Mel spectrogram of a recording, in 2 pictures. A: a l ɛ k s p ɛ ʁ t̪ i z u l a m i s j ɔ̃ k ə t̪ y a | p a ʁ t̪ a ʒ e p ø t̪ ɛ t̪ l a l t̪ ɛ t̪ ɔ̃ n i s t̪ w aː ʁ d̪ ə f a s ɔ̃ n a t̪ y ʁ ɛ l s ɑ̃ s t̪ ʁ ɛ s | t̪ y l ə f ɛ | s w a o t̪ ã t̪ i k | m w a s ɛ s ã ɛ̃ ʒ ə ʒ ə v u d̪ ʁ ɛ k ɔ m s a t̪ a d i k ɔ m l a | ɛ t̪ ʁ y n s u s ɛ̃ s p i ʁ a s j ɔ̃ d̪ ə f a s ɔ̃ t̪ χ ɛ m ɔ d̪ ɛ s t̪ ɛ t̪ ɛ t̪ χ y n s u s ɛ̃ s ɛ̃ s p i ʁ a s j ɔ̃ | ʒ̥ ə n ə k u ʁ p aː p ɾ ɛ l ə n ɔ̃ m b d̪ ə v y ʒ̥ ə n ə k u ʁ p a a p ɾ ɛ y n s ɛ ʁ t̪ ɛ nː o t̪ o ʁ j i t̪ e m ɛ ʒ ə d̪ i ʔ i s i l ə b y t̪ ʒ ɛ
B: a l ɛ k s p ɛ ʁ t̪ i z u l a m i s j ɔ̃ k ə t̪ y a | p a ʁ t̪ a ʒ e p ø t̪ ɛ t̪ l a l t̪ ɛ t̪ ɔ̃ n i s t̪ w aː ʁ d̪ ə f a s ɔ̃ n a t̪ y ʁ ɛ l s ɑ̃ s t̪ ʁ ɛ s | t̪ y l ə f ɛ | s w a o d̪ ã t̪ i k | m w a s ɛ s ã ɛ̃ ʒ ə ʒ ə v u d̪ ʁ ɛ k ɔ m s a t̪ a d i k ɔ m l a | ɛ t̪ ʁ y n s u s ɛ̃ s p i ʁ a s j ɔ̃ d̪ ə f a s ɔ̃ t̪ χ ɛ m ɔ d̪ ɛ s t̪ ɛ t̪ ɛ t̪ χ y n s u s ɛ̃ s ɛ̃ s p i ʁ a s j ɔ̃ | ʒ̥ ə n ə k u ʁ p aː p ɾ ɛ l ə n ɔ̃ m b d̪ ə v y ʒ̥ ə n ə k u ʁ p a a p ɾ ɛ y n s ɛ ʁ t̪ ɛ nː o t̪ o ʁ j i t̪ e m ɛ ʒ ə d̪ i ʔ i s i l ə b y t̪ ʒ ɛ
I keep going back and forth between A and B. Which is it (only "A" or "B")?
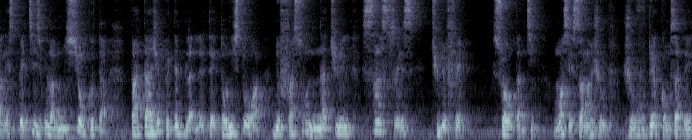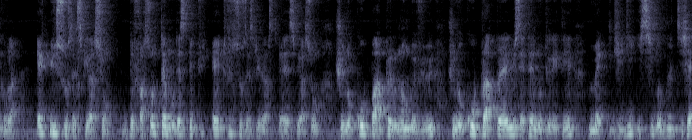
A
